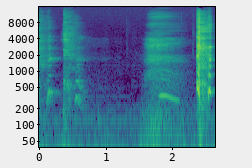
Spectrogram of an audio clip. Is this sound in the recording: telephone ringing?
no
